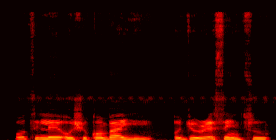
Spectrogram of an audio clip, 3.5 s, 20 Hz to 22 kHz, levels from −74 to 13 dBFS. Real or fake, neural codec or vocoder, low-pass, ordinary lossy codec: real; none; none; none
